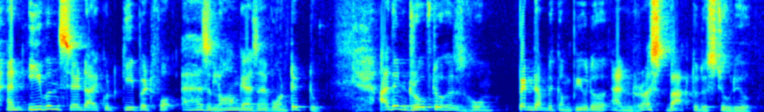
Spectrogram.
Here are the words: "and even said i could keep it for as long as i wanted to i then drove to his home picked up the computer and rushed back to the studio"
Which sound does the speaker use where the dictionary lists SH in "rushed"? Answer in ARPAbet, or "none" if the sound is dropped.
S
